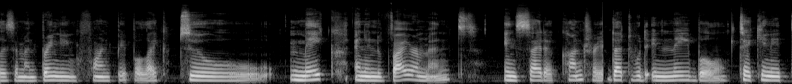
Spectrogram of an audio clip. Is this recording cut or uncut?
cut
